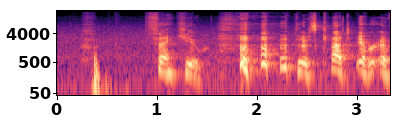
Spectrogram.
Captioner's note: laughs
